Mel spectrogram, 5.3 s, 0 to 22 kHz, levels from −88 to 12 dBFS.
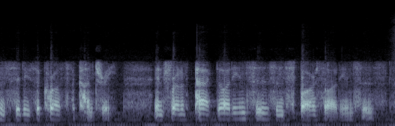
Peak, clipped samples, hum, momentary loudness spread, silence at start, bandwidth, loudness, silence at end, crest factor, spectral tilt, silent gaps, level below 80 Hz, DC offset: -2 dBFS; under 0.1%; none; 12 LU; 0 s; 5.8 kHz; -23 LUFS; 0 s; 20 dB; -5.5 dB/octave; none; -68 dBFS; under 0.1%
